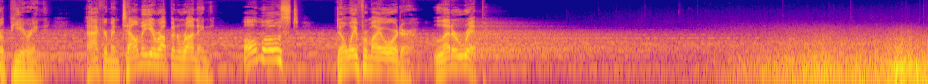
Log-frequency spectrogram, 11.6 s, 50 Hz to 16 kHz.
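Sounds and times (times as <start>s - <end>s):
speech: 0.0s - 6.2s
deep rolling thunder with lightning: 8.8s - 11.5s
heavy rain lashing against thick glass: 9.0s - 11.5s.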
